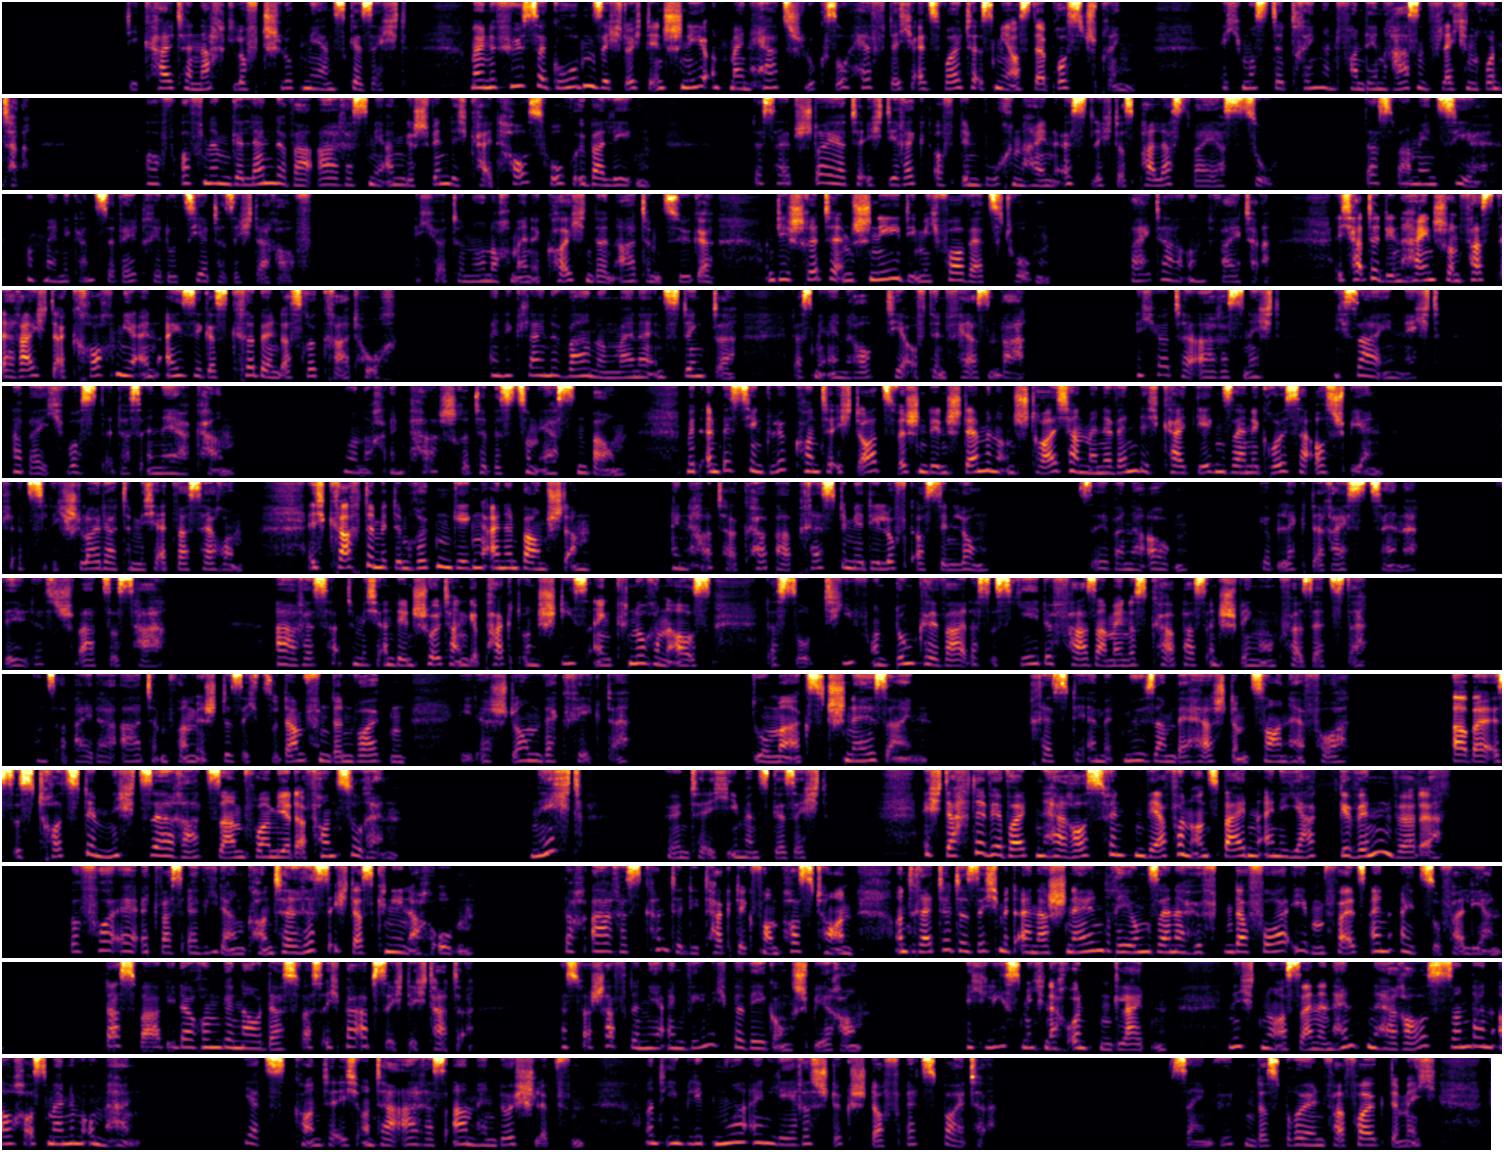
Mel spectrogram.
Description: Stimmfarbe: hell, jugendlich, weich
